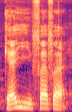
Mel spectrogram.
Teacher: Kaifa huruf lin dan memiliki sifat lin, akan tetapi tidak dibaca mad menurut riwayat Hafs an Asim min Tariq Asy-Syatibiyah.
